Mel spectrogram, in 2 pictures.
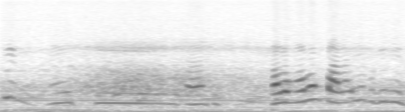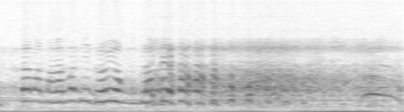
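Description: Indistinct talking: voices speaking continuously, not clear enough to make out the words, with a short pause about two seconds in.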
